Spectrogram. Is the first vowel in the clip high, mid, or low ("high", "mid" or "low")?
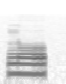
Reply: mid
